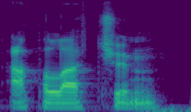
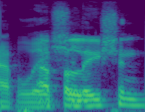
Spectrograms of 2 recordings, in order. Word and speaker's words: Appalachian: And it's interesting what you say about the difference between, I guess you've got like Appalachian. Is that how you pronounce it? Everyone pronounces it differently, and I'm never sure. – Appalachian, there we go. I used to say it like that, and then someone told me it was Appalachian, so I changed it.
